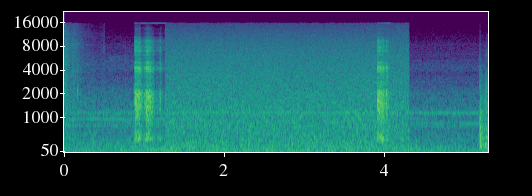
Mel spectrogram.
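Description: An old television hisses with static.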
